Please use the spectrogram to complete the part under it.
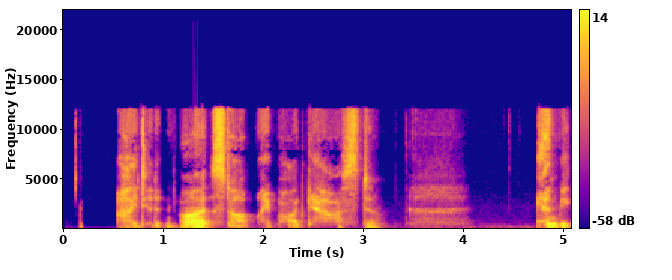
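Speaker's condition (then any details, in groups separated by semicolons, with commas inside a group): Spasmodic dysphonia; LA support group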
